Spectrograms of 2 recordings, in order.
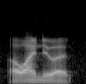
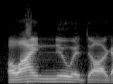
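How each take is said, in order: First: Said in the usual way. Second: Gleeful repeat of Oh, I knew it; excited. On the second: Real, not acted. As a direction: punch it a bit more, chuffed. Repeats the find, more excited.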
